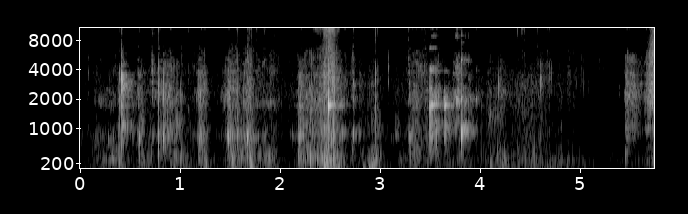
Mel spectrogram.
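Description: Bubble wrap and a cardboard sleeve crinkling and rustling as a ceramic dish is unwrapped by hand, with a louder crackle about two and a half seconds in.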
